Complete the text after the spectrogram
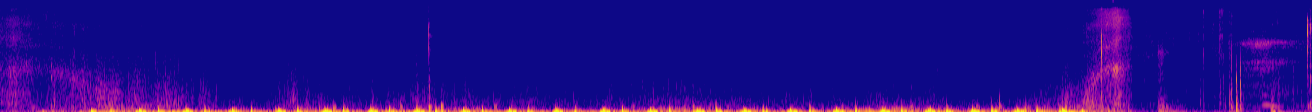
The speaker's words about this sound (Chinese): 感觉哥哥的心跳也没有很快嘛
